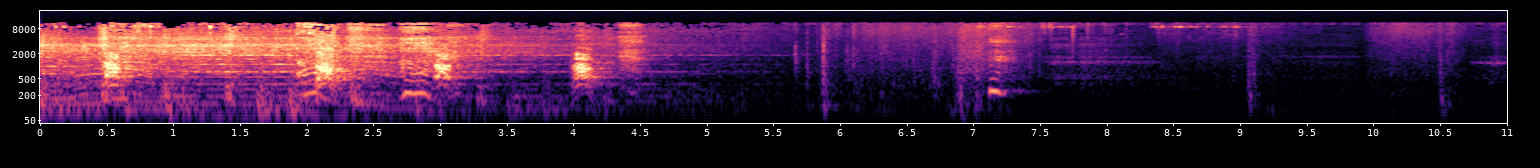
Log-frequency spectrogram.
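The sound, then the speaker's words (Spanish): A dog barks at a couple on a bed. Several loud, sharp barks come early, then a few fainter, sparser sounds follow and fade into near silence. “mientras el perro les ladra”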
